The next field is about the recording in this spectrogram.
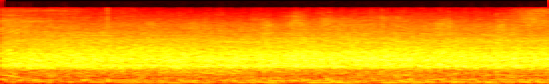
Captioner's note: cheers and applause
